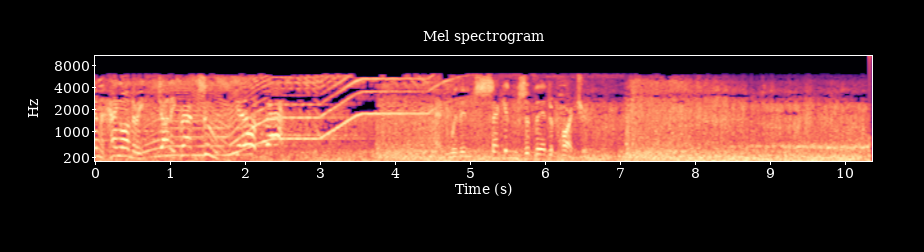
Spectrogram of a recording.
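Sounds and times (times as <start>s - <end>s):
speech: 0.0s - 2.7s, 3.8s - 4.1s, 4.8s - 7.7s
loud sustained explosion roaring with crackling debris: 2.8s - 10.3s.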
